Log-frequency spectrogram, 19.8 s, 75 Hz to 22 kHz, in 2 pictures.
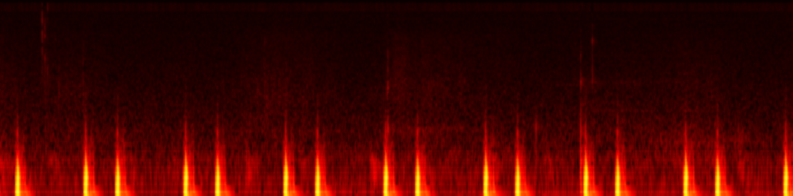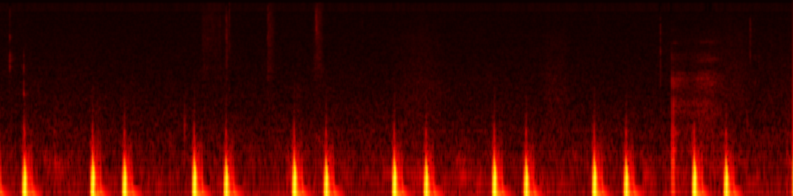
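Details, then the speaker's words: Simulated ASMR cranial nerve exam roleplay: slow, steady lub-dub heartbeat through a stethoscope, about 48 beats a minute, with no extra noises, declared normal. "Good. Your heart is just fine. Wonderful."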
